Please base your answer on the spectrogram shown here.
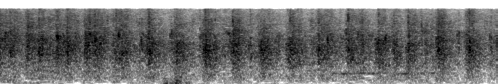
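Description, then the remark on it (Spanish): A church audience breaks into sustained, loud applause for the Lord, dense clapping filling the whole stretch in an even, continuous roar with no one speaking over it. “Dale un aplauso fuerte al Señor en esta hora si puede.”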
